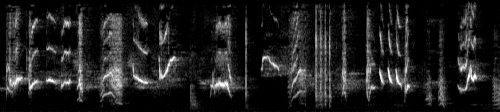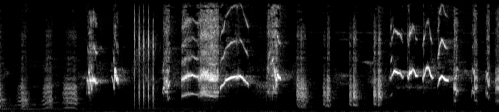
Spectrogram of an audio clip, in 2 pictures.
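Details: Javan myna lure song meant to prompt a silent myna to sing: dense, continuous chatter of rasping notes and arched whistles repeated rapidly throughout, with a steady low hum underneath.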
